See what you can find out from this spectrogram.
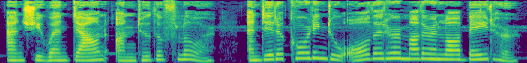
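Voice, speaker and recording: Mid-pitched woman narrating scripture. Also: normal speed, a little mellow, soft background music.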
